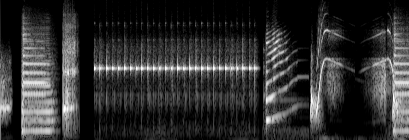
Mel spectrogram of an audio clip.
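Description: A string of comic sound effects. Two short blips come first, then a rapid pulsing tone of about a dozen beats a second. After that, springy pitch glides rise and fall in quick succession.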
